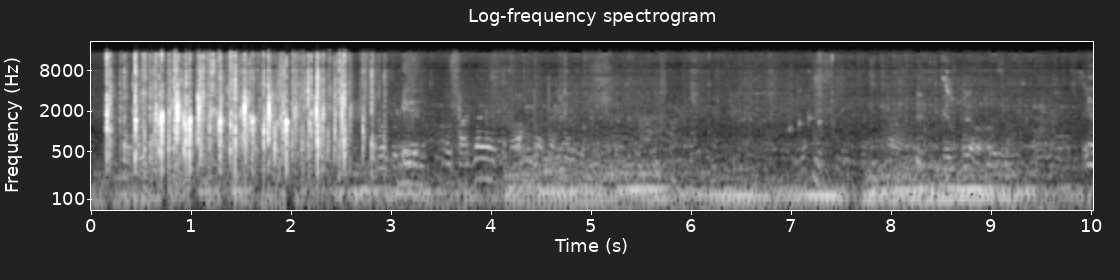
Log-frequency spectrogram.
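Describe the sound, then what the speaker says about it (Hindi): An audience applauds at a prize-giving ceremony, a burst of dense clapping for about three seconds that then cuts off, followed by a low engine-like hum and someone speaking. "जोरदार तालियां"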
